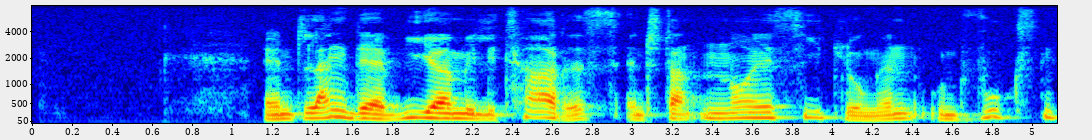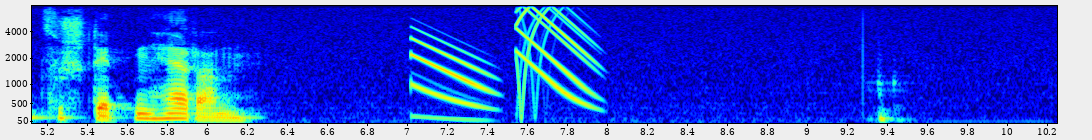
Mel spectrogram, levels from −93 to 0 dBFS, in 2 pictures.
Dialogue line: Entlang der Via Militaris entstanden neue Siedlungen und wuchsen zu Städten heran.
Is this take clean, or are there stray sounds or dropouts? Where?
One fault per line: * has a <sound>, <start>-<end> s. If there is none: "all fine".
* has a chirp, 7.0-8.0 s
* has a thud, 9.3-9.5 s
